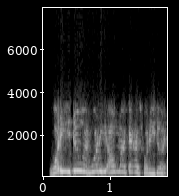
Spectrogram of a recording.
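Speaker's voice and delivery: retelling the panic from the back seat; freaking out. Retold or imitated. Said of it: "we're in the back freaking out".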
